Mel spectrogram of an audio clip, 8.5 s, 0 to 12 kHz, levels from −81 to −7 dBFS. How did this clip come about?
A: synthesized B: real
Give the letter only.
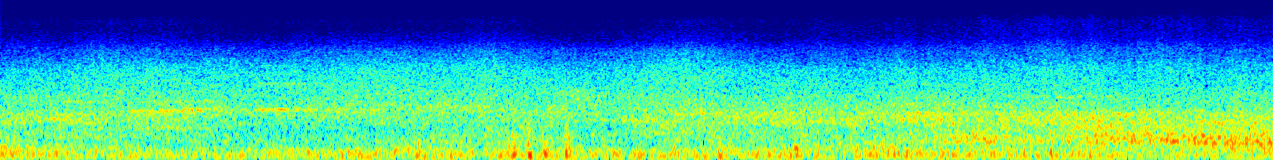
B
